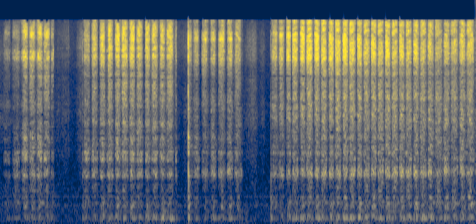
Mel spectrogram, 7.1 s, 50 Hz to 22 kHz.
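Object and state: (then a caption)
Graphite pencil hatching on heavy paper. A yellow HB wooden pencil hatches across a large flat sheet of 300 gsm mixed-media paper bearing a graphite portrait, its graphite tip scratching the surface. Quick, rhythmic back-and-forth strokes make a dry, raspy scratching with a bright edge, broken by two short pauses before the hatching resumes, steadier and a little louder.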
